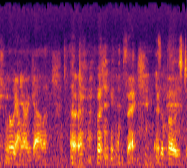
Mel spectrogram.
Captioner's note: laughter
